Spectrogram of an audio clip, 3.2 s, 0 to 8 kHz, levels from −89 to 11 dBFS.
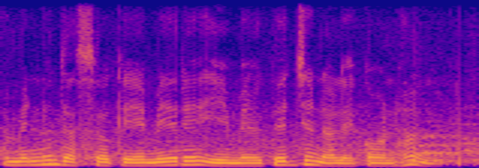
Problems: constant background noise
